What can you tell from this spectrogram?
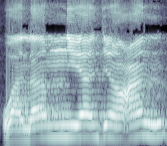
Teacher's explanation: Ya itu selain mim dan ba ya, berarti idhar syafawi, membacanya tidak didengungkan.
